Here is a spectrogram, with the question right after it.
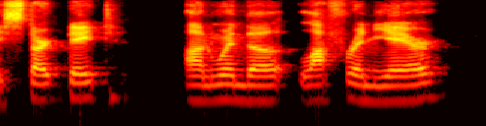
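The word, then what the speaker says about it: Lafrenière: It is Lafreniere. – Okay. – There you go. – Lafreniere.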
